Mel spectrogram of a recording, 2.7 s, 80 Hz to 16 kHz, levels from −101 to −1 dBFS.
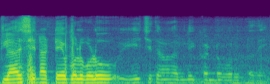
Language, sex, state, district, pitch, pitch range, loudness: Kannada, male, Karnataka, Bangalore, 150 Hz, 135-155 Hz, -11 LUFS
